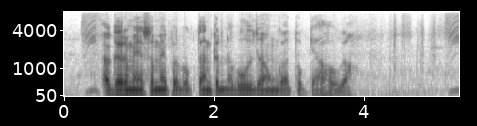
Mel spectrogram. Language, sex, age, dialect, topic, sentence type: Hindi, male, 18-24, Marwari Dhudhari, banking, question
